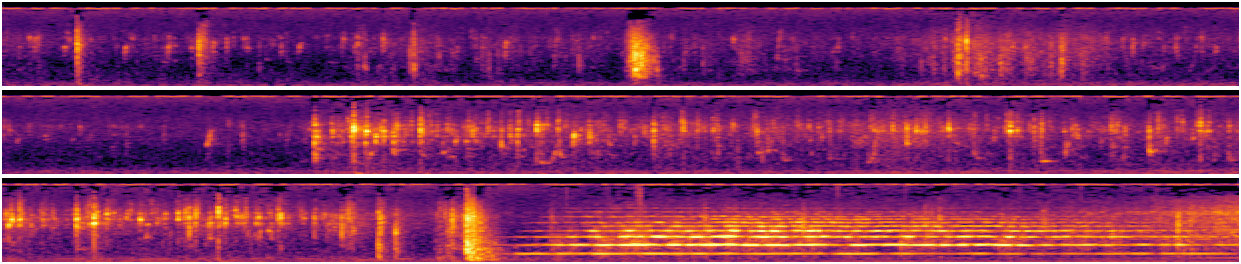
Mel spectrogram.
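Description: Liquid splashing into a urinal for several seconds, ended by a loud thunk. A sustained low music note then sets in and holds to the end.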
